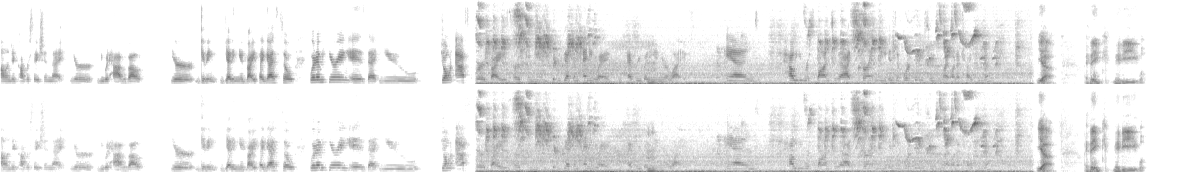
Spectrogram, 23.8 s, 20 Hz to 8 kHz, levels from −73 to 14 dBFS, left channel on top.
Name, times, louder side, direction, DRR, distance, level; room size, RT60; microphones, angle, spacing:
voice 1, 0.0-2.8 3.4-8.3 8.8-13.7 14.5-15.2 15.6-19.8, left 6 dB, 50° left, 9 dB, 0.3 m, -40 dB
sound 1, 9.5-20.6, equal, 10° left, 0.8 m, -32 dB
voice 2, 20.7-22.8, right 4 dB, 70° right, 3 dB, 0.6 m, -35 dB
2.6 x 2.1 x 2.6 m, 0.26 s
head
